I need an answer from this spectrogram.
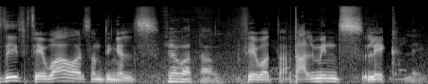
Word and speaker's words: Phewa Tal: So you pronounce this Phewa or something else? Phewa Tal.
